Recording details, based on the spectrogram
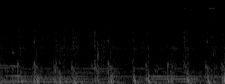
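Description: A goat mount's hooves in the online game LOTRO clatter in a quick, steady, repeated rhythm over a game music background. The sound is faint and continuous.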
